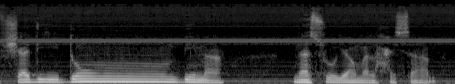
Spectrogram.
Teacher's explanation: Iqlab of nun sakana is just like ikhfa of mim sakana. The nun sakana turns into a mim sakana, and that mim sakana is pronounced with ikhfa.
